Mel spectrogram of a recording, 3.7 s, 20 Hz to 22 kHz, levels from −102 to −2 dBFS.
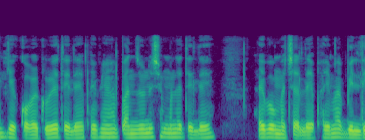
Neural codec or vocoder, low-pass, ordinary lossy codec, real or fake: none; none; none; real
